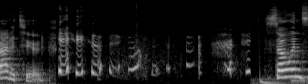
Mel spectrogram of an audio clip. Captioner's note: baby laughter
